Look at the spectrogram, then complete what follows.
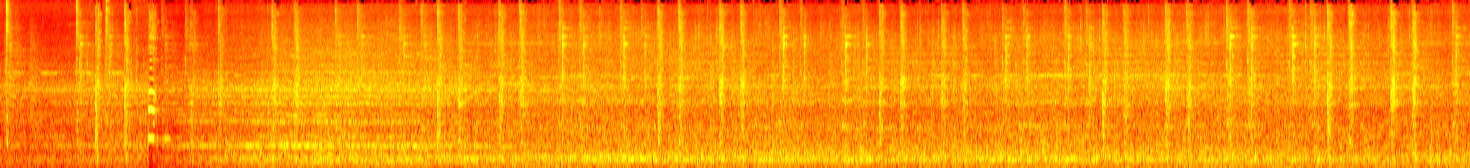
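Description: Electric locomotive hauling a rake of passenger coaches slowly past. The wheels clack steadily over the rail joints over a continuous rolling rumble, which grows louder a few seconds in as the coaches draw alongside.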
